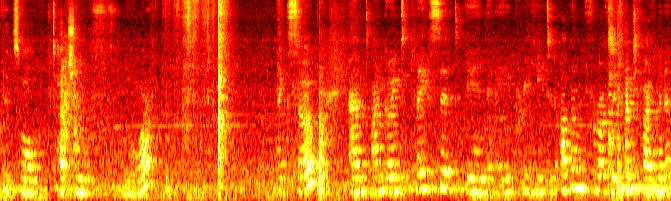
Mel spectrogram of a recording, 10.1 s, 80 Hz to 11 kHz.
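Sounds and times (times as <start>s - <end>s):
young woman speaking: 0.0s - 2.4s, 4.1s - 10.0s.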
